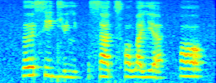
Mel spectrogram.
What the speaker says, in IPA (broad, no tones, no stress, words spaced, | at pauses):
ə sidʲɵlʲ | sat͡sʰɔwalʲa | ɔ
